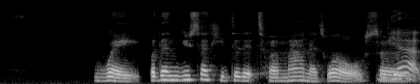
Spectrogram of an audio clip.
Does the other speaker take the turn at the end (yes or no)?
yes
